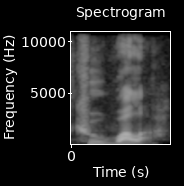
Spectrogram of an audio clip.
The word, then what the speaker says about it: Kujala: Fucking Miss Kuwala. Cool. But it was spelled like Kujala.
